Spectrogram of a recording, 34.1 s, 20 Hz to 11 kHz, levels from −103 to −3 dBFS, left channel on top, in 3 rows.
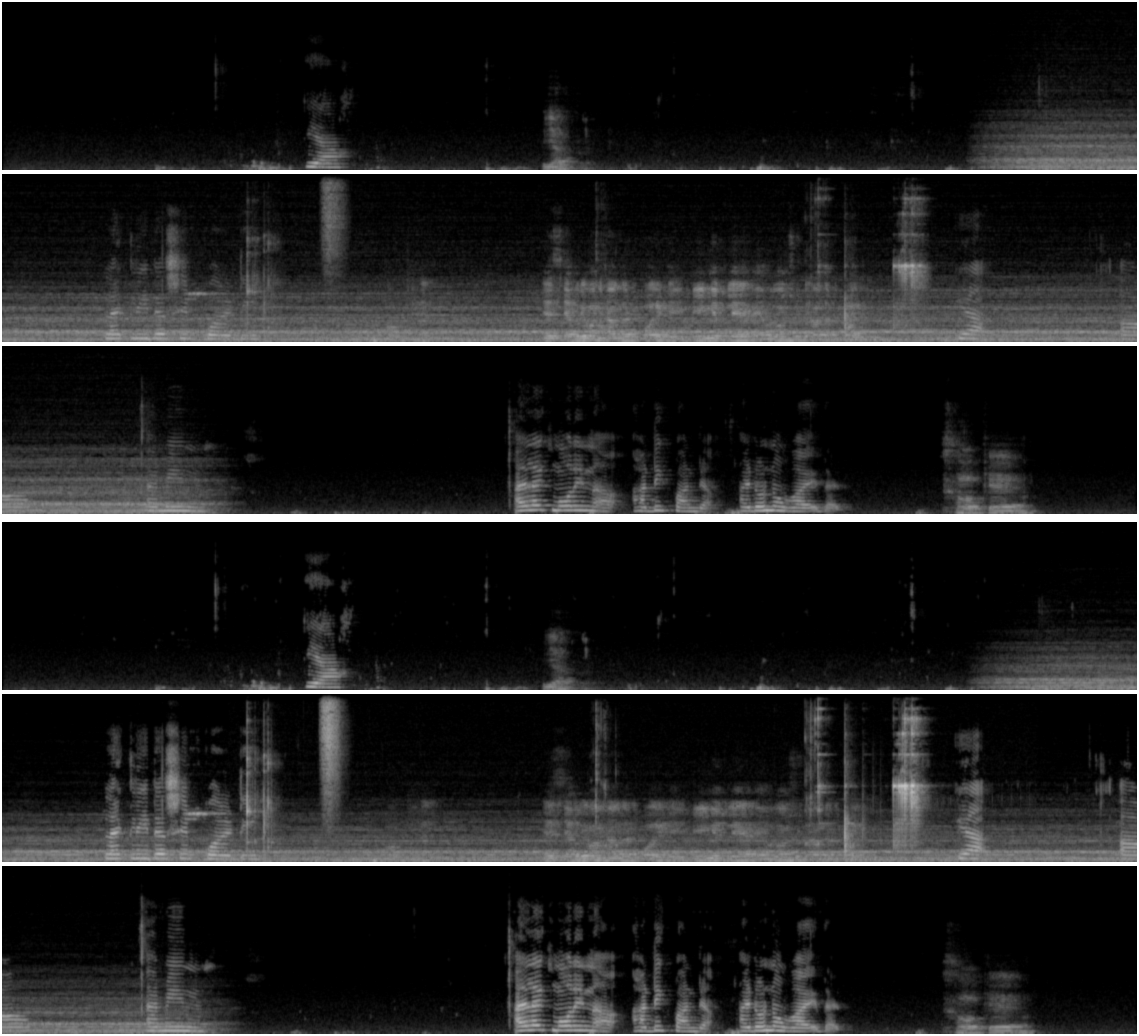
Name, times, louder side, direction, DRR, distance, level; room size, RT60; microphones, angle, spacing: voice 1, 2.5-3.5 7.5-7.7 9.4-9.5 12.4-14.0 15.0-15.1 20.9-21.2 22.5-23.0 23.4-23.5 24.1-24.8 27.8-31.1, right 4 dB, 35° right, 16 dB, 0.6 m, -41 dB
sound 1, 9.7-25.0, left 1 dB, 80° left, 3.3 m, -48 dB
sound 2, 13.8-14.1 14.5-14.7 17.3-17.5 19.4-20.6, right 12 dB, 85° right, 1.0 m, -37 dB
voice 2, 15.2-15.7 16.7-20.1 22.2-22.3 32.1-32.9, left 2 dB, 40° left, 1 dB, 3.9 m, -46 dB
17.0 x 13.5 x 2.6 m, 0.31 s
head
